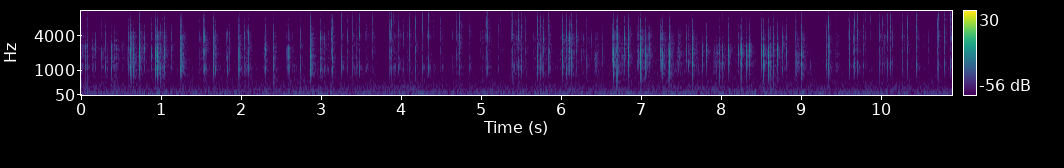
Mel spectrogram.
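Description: Long nails tap and scratch the glass touchscreen of a Nintendo Switch handheld console with a plastic body. The result is a quiet, dense stream of quick, dry clicks and crinkly scratches that are bright and crisp, with no ring and almost no low end.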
